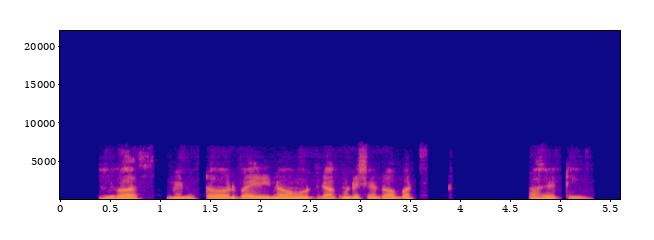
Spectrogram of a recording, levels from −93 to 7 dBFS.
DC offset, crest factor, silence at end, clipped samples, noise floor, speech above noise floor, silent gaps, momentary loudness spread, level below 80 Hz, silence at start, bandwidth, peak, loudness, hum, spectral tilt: under 0.1%; 16 dB; 0.3 s; under 0.1%; under -90 dBFS; over 69 dB; 4.42-4.54 s; 9 LU; -58 dBFS; 0.4 s; 6.8 kHz; -8 dBFS; -22 LUFS; none; -9 dB/octave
